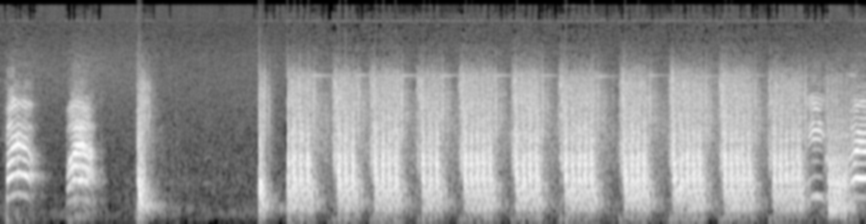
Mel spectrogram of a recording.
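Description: Bursts of machine gun fire ring out during a military section attack drill, first a few short shots and then a long run of loud, evenly spaced rapid bursts. Shouted commands come before the firing.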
